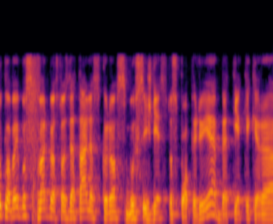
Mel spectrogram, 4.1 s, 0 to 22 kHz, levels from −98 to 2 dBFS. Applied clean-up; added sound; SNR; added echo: none; none; none; none.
